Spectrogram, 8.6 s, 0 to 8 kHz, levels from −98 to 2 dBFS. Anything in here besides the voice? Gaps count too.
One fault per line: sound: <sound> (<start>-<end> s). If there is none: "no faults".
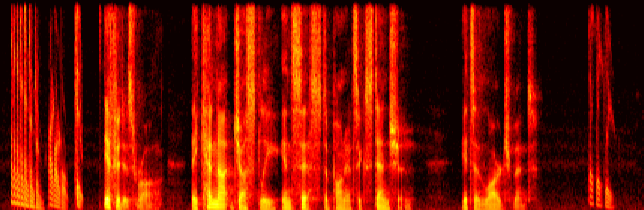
sound: chirp (0.1-1.1 s)
sound: chirp (7.8-8.3 s)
